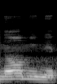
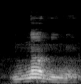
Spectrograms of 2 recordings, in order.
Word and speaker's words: nomine: Ou seja, se a braquia está aqui no mi, perceba então que a sílaba tônica será nomine.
